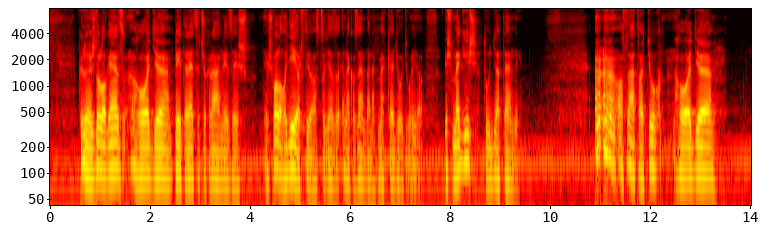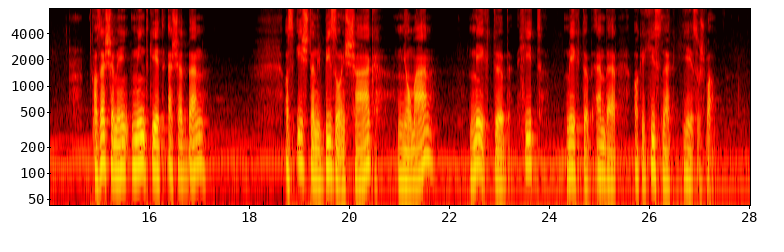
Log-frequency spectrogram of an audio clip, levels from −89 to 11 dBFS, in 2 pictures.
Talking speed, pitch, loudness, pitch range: 95 wpm, 95 Hz, -26 LUFS, 70-115 Hz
